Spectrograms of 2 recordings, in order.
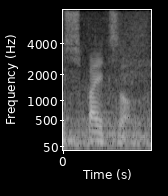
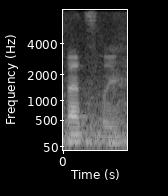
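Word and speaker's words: Spätzle: Uh part of the PECI entree is uh pork tenderloin and dion spicel. Yeah. Can you describe what a spicel is for our audience? Uh it's actually pronounced spetzley.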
